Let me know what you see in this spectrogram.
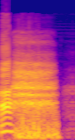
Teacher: Pada lafal ha sukun ada sifat hamusnya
